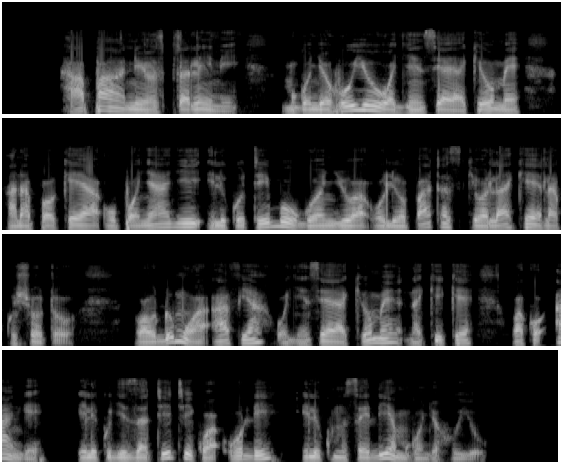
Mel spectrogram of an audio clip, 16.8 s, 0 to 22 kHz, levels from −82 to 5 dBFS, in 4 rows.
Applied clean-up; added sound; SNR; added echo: none; none; none; none.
